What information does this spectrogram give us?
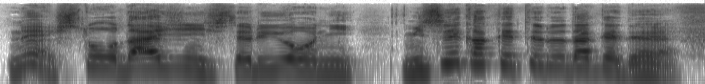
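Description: A man talks in a high voice with plenty of creak in it. His pitch moves around freely as he explains things casually, like a host thinking aloud. The delivery is informal and animated. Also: normal speed. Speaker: podcast host and manga creator.

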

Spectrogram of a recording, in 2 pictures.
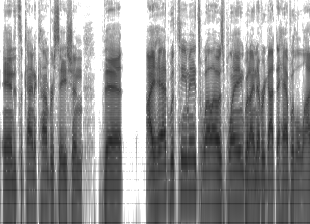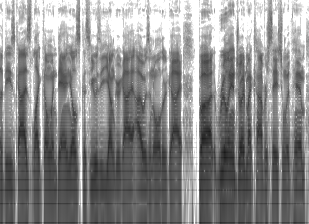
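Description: A man's voice: fairly low pitch, brisk, clear, resonant tone, no room sound. A man in his forties hosting a podcast, chatting casually as an interviewer. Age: 40s. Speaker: former professional football player. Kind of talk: casual chat.

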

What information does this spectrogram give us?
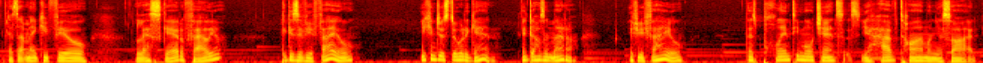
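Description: Man, thirties, podcast host, motivational, earnest, rhetorical questions, warm dark tone. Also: mid-range voice, measured pace, long pauses, dry recording, soft background music. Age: 30s. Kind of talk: solo motivational podcast monologue.

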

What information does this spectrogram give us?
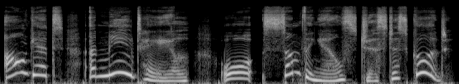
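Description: A woman voicing a generous, gentle male rabbit in a storybook reading, with a high, singsong manner. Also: wildly swooping pitch, slow pace, no echo, studio quality, exaggerated voice. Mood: cheerful.

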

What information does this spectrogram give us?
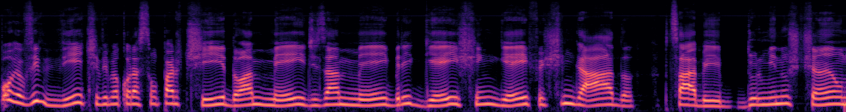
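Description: A Brazilian man talks casually as an interview guest. His voice sits a little high for a man and is recorded very dry. He phrases things informally, with slang and frequent tag questions. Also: clean tone, no room sound. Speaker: guest, screenwriter and filmmaker. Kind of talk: casual conversational interview answers.

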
